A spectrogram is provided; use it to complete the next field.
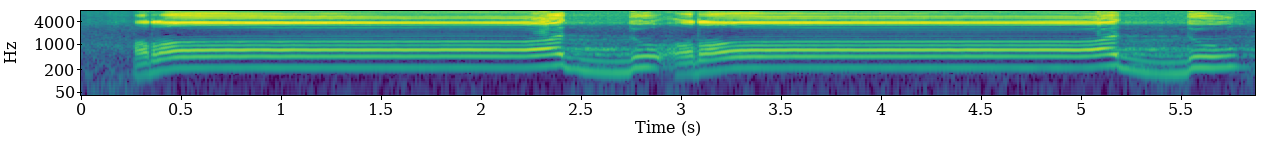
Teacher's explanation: ketika perpindahan ro ke dal ini suaranya agak sedikit diangkat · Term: nabar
